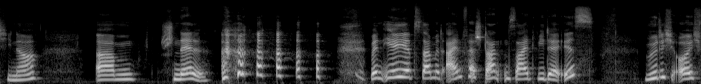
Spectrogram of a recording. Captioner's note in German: gelächter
